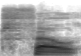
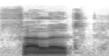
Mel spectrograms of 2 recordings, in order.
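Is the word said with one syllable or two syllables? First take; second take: one syllable; two syllables. First: The word is said short, in one syllable. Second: The word is said long, in two syllables. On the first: The speaker calls it right. "we pronounce these short felled" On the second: The speaker calls it wrong. "rather than felled"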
